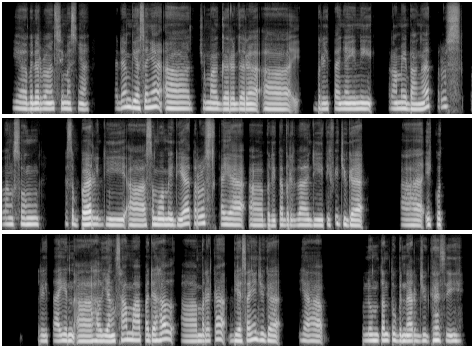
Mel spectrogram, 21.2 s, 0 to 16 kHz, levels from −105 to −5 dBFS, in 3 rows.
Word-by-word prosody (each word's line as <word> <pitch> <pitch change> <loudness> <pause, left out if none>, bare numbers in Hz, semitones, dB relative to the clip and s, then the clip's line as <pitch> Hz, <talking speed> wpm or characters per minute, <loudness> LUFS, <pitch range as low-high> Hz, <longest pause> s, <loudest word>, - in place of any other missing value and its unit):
Iya, 205 -2 -5
bener 185 0 +3
banget 185 0 +2
sih, 190 - -2
Masnya, 185 -1 -2 0.4
kadang 220 +5 -2
biasanya, 225 +3 +3 0.2
eee, 195 -1 +3 0.3
cuma 195 -1 0
gara-gara, 175 0 +2 0.2
eee, 175 -2 -1 0.2
beritanya 185 0 -1
ini 185 -1 +3 0.2
rame 190 0 0
banget 175 +6 +2
terus 255 +3 -7 0.2
langsung 205 0 0 0.4
kesebar 200 -1 +4 0.2
di 180 -2 +2
eee, 175 -2 0
semua 190 0 +4
media 185 +3 +3
terus 230 +1 -2
kayak, 190 -2 0
eee, 175 -2 -2
berita-berita 175 +1 -2
di 175 0 -1
TV 180 - -7
juga, 180 -4 +2 0.7
eee, 175 -1 -1 0.2
ikut 190 +1 -4 1.0
nyeritain, 185 +1 -1
eee, 175 0 +1
hal 180 -1 +3
yang 175 +1 +5
sama 210 0 +2
padahal, 195 +4 +2
eee, 175 -1 -3
mereka 185 +5 -1
biasanya 190 +4 +2
juga 190 -4 +1 0.3
ya 180 -3 -2 0.6
belum 195 0 +2
tentu 200 0 +1
benar 185 0 +3
juga 190 +3 0
sih. 185 -1 -3
185 Hz, 135 wpm, -26 LUFS, 180-195 Hz, 1.0 s, yang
